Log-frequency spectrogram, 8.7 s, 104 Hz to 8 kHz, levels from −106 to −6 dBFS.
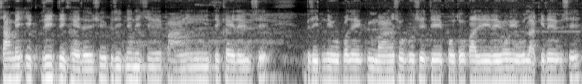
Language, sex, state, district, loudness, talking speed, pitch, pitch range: Gujarati, male, Gujarat, Gandhinagar, -16 LUFS, 200 wpm, 120 Hz, 115-130 Hz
